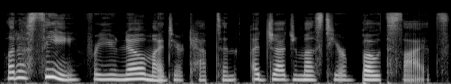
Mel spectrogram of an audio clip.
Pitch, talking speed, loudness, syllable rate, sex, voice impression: 225 Hz, 200 wpm, -18 LUFS, 4.5 syllables/s, female, feminine, slightly young, bright, slightly soft, clear, fluent, slightly cute, friendly, unique, elegant, kind, light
